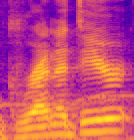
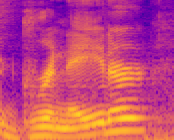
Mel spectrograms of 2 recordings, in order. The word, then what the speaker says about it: Grenadier: By the way, the word Grenadier, this weapon right here, guys, it's pronounced Grenadier. So many people are thinking it's Grenader.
